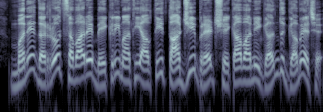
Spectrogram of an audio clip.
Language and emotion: Gujarati, happy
